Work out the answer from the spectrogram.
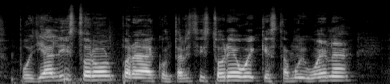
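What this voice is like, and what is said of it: Hoarse, raspy voice. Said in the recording (Spanish): “ando un poquito ronco ... Todavía andas ronco ... se escuchaba bien sexy”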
